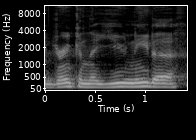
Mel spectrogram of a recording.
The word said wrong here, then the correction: Uinta: Uinta? it's a soft U. It's a U, a soft U. INTA.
